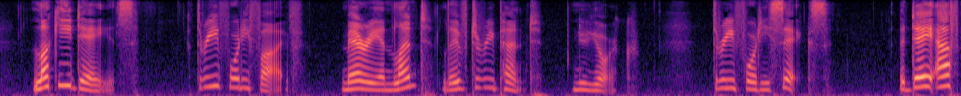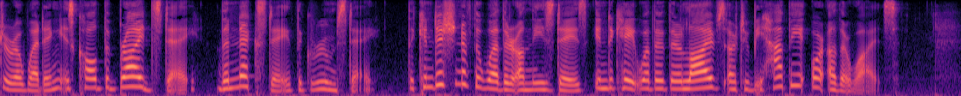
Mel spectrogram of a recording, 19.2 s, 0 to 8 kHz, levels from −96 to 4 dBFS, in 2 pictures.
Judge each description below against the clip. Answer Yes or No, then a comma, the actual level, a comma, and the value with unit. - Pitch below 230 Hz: No, high, 245 Hz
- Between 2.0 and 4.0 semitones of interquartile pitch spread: No, average, 5.1 semitones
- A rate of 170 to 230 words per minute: No, average, 145 wpm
